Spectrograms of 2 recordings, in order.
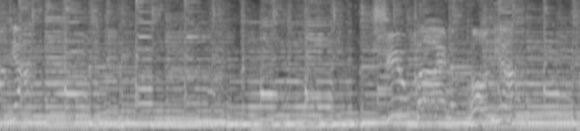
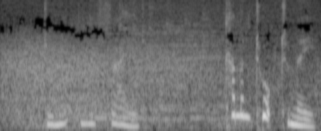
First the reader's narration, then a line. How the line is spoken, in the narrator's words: whispered Karetaki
